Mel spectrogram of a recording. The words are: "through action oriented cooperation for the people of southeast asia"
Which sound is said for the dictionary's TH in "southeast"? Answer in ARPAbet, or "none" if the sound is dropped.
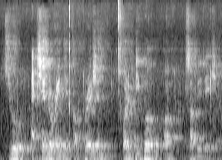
F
